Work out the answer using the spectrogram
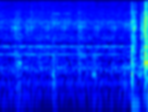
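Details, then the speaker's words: Untested dual-speed PC floppy drive tested with IMD: faint scattered ticks then two sharp clicks as it fails to read the disc; owner suspects dirty heads. "it's kind of making a clicky noise oh I'm not sure this drive is working properly"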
